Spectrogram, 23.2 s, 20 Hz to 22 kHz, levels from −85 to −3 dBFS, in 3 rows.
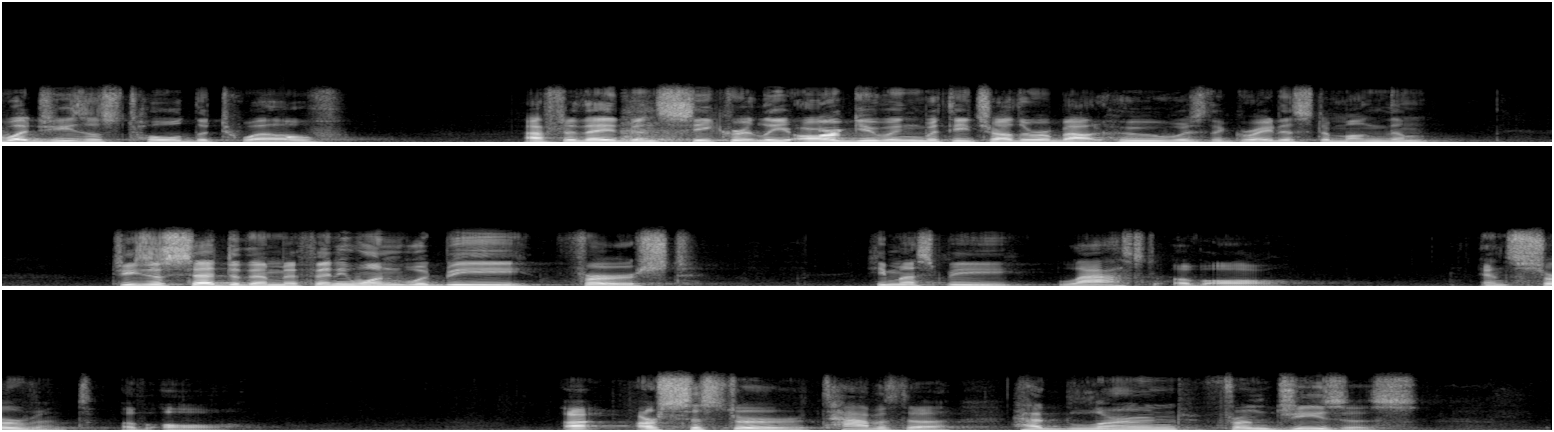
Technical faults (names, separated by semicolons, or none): short concealed packet loss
